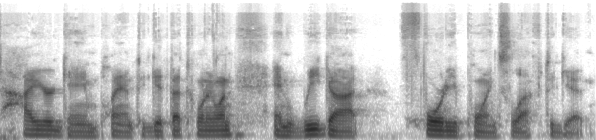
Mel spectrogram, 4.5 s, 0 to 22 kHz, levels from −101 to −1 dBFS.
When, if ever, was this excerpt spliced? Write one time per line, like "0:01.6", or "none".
none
